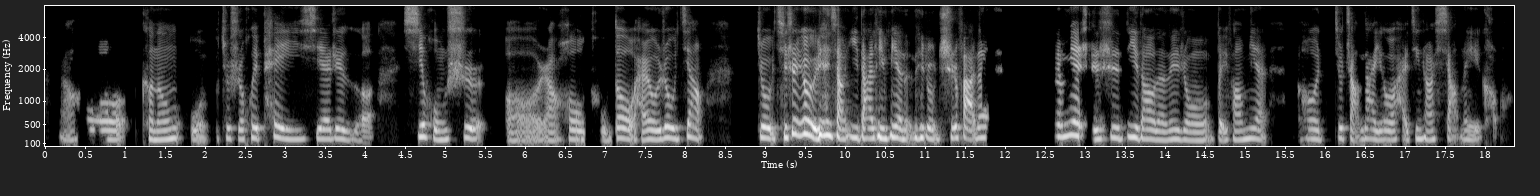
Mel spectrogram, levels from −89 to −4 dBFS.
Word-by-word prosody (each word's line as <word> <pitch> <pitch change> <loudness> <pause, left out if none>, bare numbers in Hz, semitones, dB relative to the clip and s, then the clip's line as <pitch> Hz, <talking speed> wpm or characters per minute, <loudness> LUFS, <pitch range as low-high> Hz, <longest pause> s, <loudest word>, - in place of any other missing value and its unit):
然 235 - -14
后 195 0 -4
可 195 - -4
能 200 +5 -1
我 - - -6
就 215 - -5
是 210 -2 -5
会 220 +2 +1
配 220 0 +1
一 195 -1 -3
些 200 0 -2
这 205 -1 0
个 180 -2 -9 0.4
西 250 -1 +1
红 195 -7 -1
柿， 220 - -1 0.2
哦， - - -7
然 - - -5
后 190 -1 -2 0.2
土 - - -8
豆， 220 -2 +1
还 180 - -3
有 190 -1 +2
肉 220 +1 +4
酱。 220 +1 -3 0.6
就 225 -2 +5
其 235 - +1
实 290 +5 +4
又 305 +1 +8
有 220 -6 +11
点 280 -1 +9
像 225 -3 +3
意 235 -2 +2
大 210 0 +1
利 220 0 +6
面 220 -2 +4
的 195 - -3
那 225 0 +3
种 215 -2 +1
吃 225 +2 +1
法， - - +3
但 225 - 0 0.9
是 250 -1 +1
面 270 +1 +5
食 200 -6 -1
是 215 +2 -1
地 230 +2 +1
道 200 -2 -1
的 180 -1 -2
那 195 +2 -1
种 180 +1 -4
北 185 - -4
方 185 -1 -4
面， 210 -1 -2 0.5
然 205 - -18
后 200 -1 -3 0.2
就 215 -1 -3
长 200 -2 -5
大 205 -1 -4
以 185 - -2
后 185 -1 -2
还 190 - -7
经 205 +3 -4
常 190 -3 -3
想 205 - -8
那 - - -8
一 95 -1 -6
口 - - -15
儿。 - - -33
205 Hz, 225 characters per minute, -22 LUFS, 195-225 Hz, 0.9 s, 有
